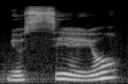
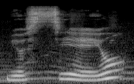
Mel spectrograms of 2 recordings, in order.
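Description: Both takes have the same delivery.

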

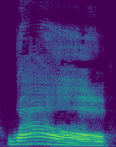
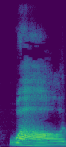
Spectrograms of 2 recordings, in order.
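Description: First: The pitch rises on the word. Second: The pitch falls on the word. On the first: Surprise at good news. "好事呢就声调往上扬一点" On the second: Surprise at bad news. "Wow 降调"

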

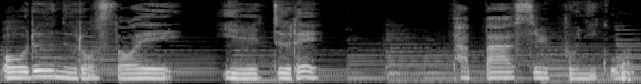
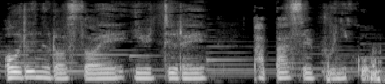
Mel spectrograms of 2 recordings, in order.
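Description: First: It is said slowly. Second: It is said at normal speed.

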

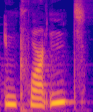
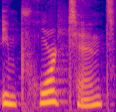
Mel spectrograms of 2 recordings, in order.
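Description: First: The middle t is swallowed, like a catch. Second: The middle t is clearly released. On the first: "如果读快了后你会听到就像我们原声里面的它会变成important" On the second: "这个important"

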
